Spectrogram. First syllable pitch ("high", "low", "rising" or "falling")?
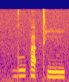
high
